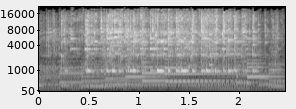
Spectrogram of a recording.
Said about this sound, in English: My bells are ringing.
